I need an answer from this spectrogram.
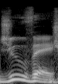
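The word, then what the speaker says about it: J'Ouvert: Is I say that right? – Jouvet. – Jouvet? – Yeah, Jouvet.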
